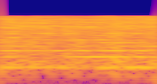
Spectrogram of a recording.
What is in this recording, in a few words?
beam; battalion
